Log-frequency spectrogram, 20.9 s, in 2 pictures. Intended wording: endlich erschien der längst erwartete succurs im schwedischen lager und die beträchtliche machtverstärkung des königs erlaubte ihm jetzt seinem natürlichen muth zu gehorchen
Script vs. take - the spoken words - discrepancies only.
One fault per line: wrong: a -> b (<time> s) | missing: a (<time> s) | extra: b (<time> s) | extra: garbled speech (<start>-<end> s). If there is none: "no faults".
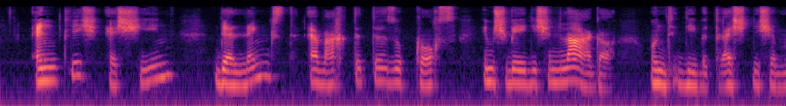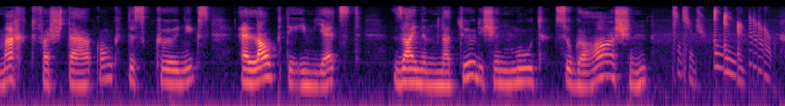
no faults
